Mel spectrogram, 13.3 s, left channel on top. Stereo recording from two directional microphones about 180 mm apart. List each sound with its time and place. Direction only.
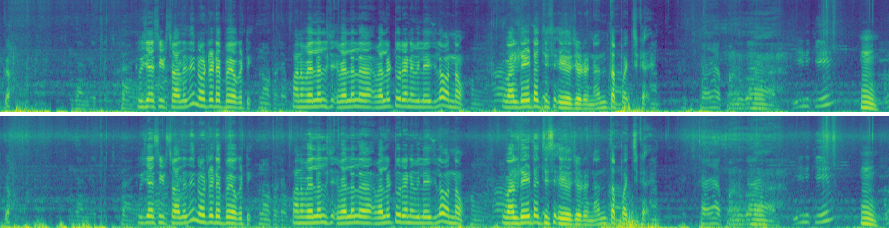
2.0 s speech: 5° right (ahead or behind); by 6.9 s 20° right (ahead or behind)
7.5 s speech: 50° right (ahead or behind); by 8.4 s 70° right (ahead or behind)
8.6 s speech: 5° right (ahead or behind)
10.5 s speech: 25° right (ahead or behind); by 13.1 s 10° right (ahead or behind)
